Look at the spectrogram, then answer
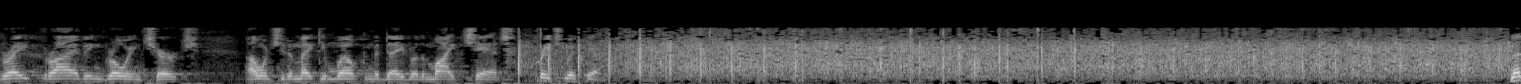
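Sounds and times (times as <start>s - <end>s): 
speech: 0.0s - 6.7s
audience clapping hands: 5.1s - 15.2s.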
